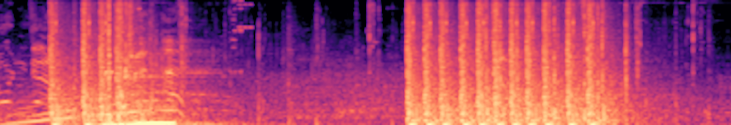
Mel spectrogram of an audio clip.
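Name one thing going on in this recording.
A pistol fires rapid shots in quick bursts.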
